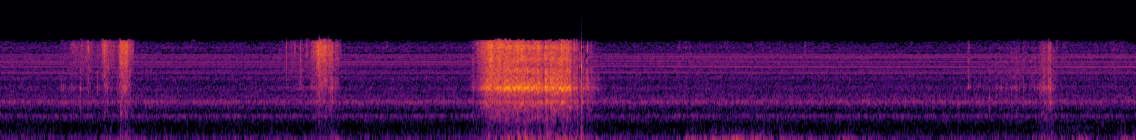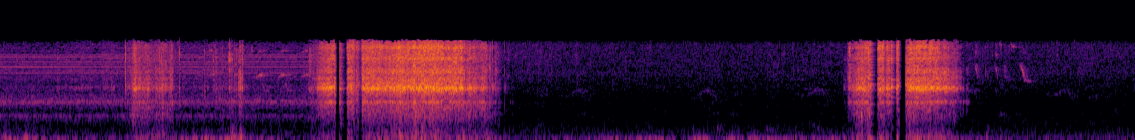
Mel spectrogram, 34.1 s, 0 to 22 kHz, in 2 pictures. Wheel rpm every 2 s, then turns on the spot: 0, 0, 0, 50, 40, 0, 0, 0, 0, 10, 10, 110, 20, 0, 10, 30, 0.
8-10 18-20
